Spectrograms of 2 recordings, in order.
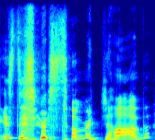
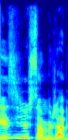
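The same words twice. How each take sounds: First: Mocking question broken by a laugh; laughing through it. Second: Said in the usual way. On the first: Real, not acted. To the young guard, laughing mid-question. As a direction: laugh while asking. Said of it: "burst out laughing". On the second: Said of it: "I was like".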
